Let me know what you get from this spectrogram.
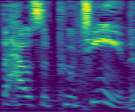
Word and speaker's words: Poutine: And there is a restaurant in France, and they decided their restaurant is called La Maison de la Poutine. And in French, Putin is actually written and pronounced like poutine, exactly like, you know, the signature dish coming out of Quebec.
